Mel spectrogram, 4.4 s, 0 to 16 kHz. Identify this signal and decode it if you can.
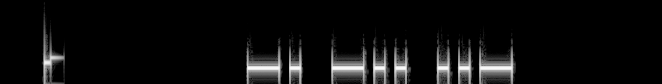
Morse code, heard as a keyed tone, about 17 wpm, 700 Hz. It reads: NDU
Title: All Cut Numbers - 3-Digit 17wpm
